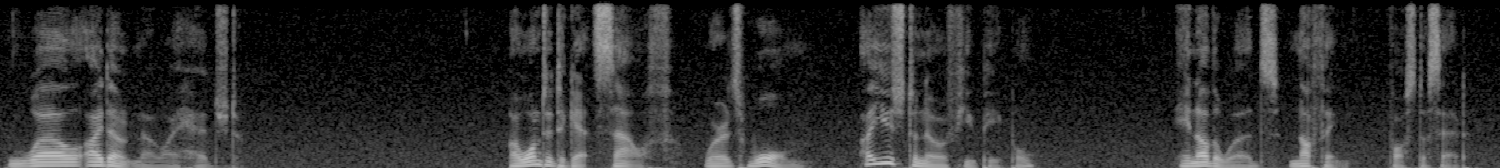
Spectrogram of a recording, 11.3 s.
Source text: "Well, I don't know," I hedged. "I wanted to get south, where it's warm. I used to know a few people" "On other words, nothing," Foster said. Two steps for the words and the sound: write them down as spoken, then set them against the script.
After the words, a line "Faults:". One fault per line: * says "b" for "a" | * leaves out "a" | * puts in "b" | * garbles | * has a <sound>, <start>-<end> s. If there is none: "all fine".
"Well, I don't know," I hedged. "I wanted to get south, where it's warm. I used to know a few people" "In other words, nothing," Foster said.
Faults:
* says "In" for "On"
